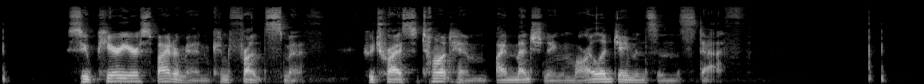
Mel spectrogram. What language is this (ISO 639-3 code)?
eng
